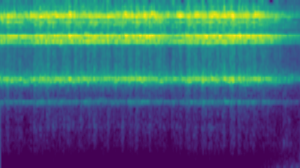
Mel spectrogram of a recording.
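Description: Sleigh bells jingling steadily in a continuous bright shimmer, as of an approaching horse-drawn sleigh, fading out near the end.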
